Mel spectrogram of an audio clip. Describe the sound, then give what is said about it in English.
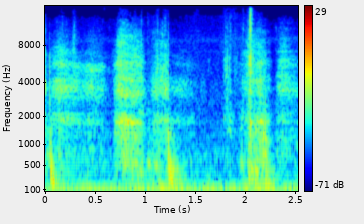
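A car door closes as a passenger climbs into the car. A few soft, muffled thumps and rustles end in a sharper knock, all fairly quiet. “Mike opens the car door for her, and she climbs in.”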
